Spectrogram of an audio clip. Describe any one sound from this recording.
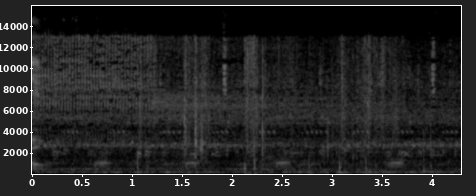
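Soft footsteps creep across a hard floor.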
